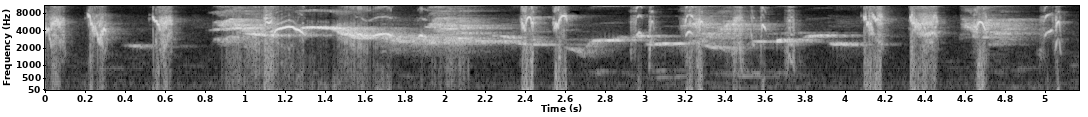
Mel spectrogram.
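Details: Ngeplong-style Oriental magpie-robin song played in the morning as a lure to get quiet magpie-robins singing. A long continuous warbled phrase of high whistles is broken by rapid, repeated clicking notes.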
